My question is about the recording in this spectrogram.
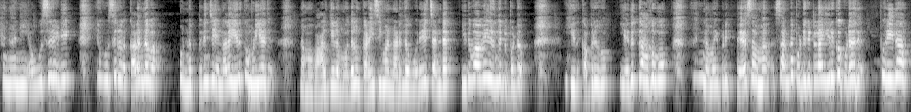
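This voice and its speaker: In a romantic audio drama, a man voices a loving young husband, sounding earnest, reassuring and teasing. His voice sits high and is a little mellow, and he speaks briskly.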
